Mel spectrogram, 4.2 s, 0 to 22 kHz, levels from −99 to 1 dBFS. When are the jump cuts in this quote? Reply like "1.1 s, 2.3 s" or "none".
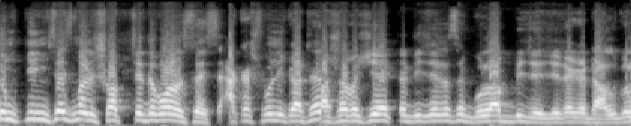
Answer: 2.1 s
